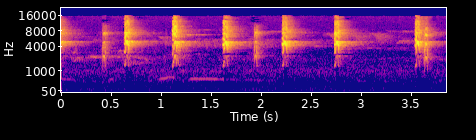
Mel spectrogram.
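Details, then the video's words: Woodpecker chick during feeding: a run of piercing, raspy high chirps, some louder and some softer, at irregular short intervals, with faint low whistles from other birds. "Baby Woodpecker Being Fed"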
